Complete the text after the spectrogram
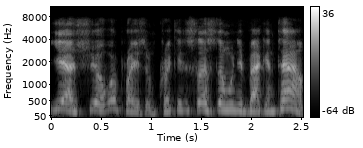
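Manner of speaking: play-acted patronizing, talking-down condescending tone. Speaker retells how the man he challenged to cricket answered, imitating a condescending reply. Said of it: "condescendingly said".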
